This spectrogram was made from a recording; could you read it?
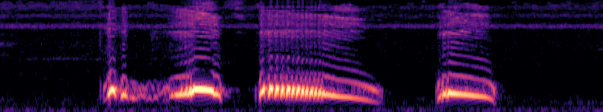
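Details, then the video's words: A single phrase from a spotted dove whose melodious calling is meant to draw wild doves into calling: a broken opening coo, a rising note, a long falling coo and a short end note. "TEKUKUR GACOR suara merdu - berkesan memancing tekukur baru supaya ikut berbunyi"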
